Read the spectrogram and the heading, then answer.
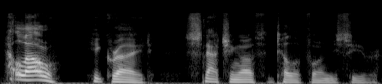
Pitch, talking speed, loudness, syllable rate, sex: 115 Hz, 125 wpm, -21 LUFS, 4.9 syllables/s, male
